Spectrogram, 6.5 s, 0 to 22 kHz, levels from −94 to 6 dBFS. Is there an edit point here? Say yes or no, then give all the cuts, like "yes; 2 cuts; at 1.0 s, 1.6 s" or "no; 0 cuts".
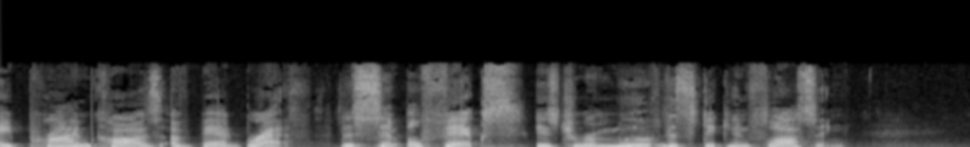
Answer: yes; 3 cuts; at 2.2 s, 3.5 s, 4.8 s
